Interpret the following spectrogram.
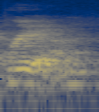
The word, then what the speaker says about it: Brienne: Also, is it Brienne and not like Brienne? Am I saying it right? You are saying it right, Brienne.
